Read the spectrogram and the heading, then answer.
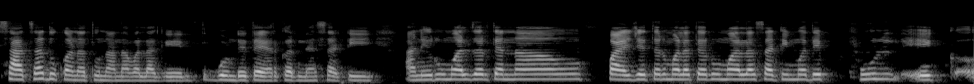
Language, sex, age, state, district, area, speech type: Marathi, female, 30-45, Maharashtra, Ratnagiri, rural, spontaneous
